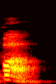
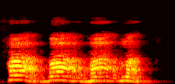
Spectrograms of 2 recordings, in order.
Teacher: ओठ से बिना ओठ सटा हुआ आवाज नहीं आएगा।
